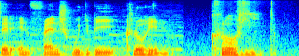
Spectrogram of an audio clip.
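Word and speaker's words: Clorinde: And the way we pronounce it in French would be Chlorinde.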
